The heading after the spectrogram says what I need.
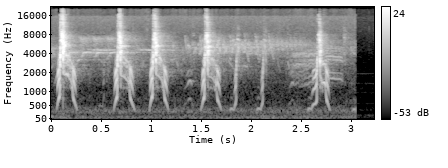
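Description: A California quail gives sharp, sharp-edged alarm notes, about six quick clipped calls in three seconds, some in close pairs, over a quiet background.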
